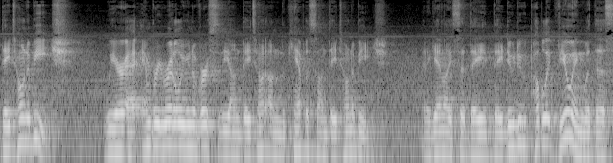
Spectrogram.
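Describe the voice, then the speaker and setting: A man talking very fast, with light background noise and audible room echo. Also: ordinary pitch variation. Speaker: live streamer touring observatory. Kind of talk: casual live-stream commentary. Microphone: phone near.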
